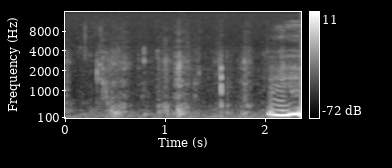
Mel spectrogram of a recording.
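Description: Someone bites into a Honey Stinger protein stroopwafel with a caramel filling and chews, making soft, irregular crunching bursts for about two seconds, followed by a loud, sustained humming voice of enjoyment.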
